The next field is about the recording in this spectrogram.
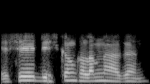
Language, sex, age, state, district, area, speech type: Bodo, male, 18-30, Assam, Chirang, urban, conversation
